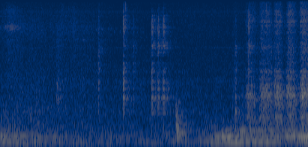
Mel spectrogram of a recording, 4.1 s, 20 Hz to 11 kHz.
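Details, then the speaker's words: Volvo S70 2.4T used cylinder head, hand-lapping valves with suction cup and grinding compound: short gritty scraping strokes, showing valve and seat are not yet mated; lap until the noise turns smooth. "ever notice how you can hear that gritty grinding well you pretty much want to laugh the Val until that noise goes away"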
